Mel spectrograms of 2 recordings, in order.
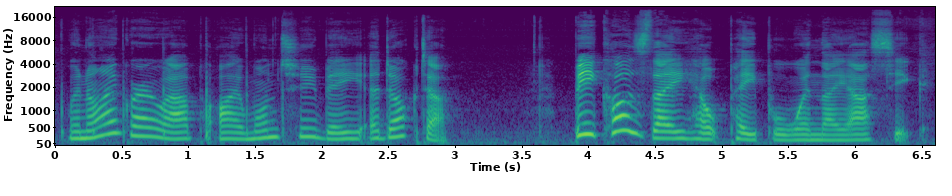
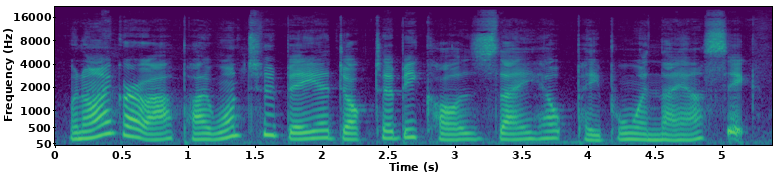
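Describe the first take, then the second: First: There is a full stop pause before because. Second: It flows on with no pause before because.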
